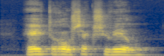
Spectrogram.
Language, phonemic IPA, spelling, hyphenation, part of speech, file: Dutch, /ˌɦeː.tə.roː.sɛk.syˈeːl/, heteroseksueel, he‧te‧ro‧sek‧su‧eel, adjective / noun, Nl-heteroseksueel.ogg
- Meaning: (adjective) heterosexual; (noun) a heterosexual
